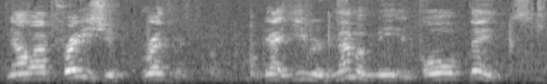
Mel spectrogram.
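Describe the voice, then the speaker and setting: High-pitched man reading scripture, noisy distant recording. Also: animated, normal speed. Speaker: scripture reader assisting the preacher. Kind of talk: reading Bible verses aloud. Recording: distant mic, clear background noise.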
